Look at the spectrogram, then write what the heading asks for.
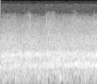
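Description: Stadium crowd at a Shanghai SIPG versus Urawa Reds Asian Champions League football match, a steady dense roar of many voices with rhythmic chanting pulses running throughout, loud and continuous.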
